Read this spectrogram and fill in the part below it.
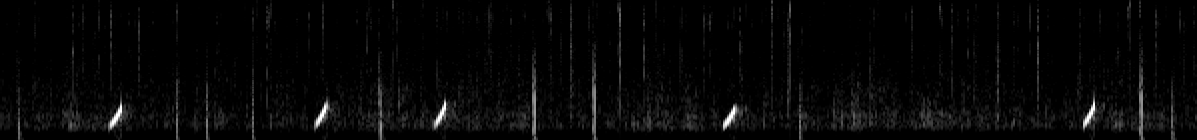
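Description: Short rising pops sound as game items are moved.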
